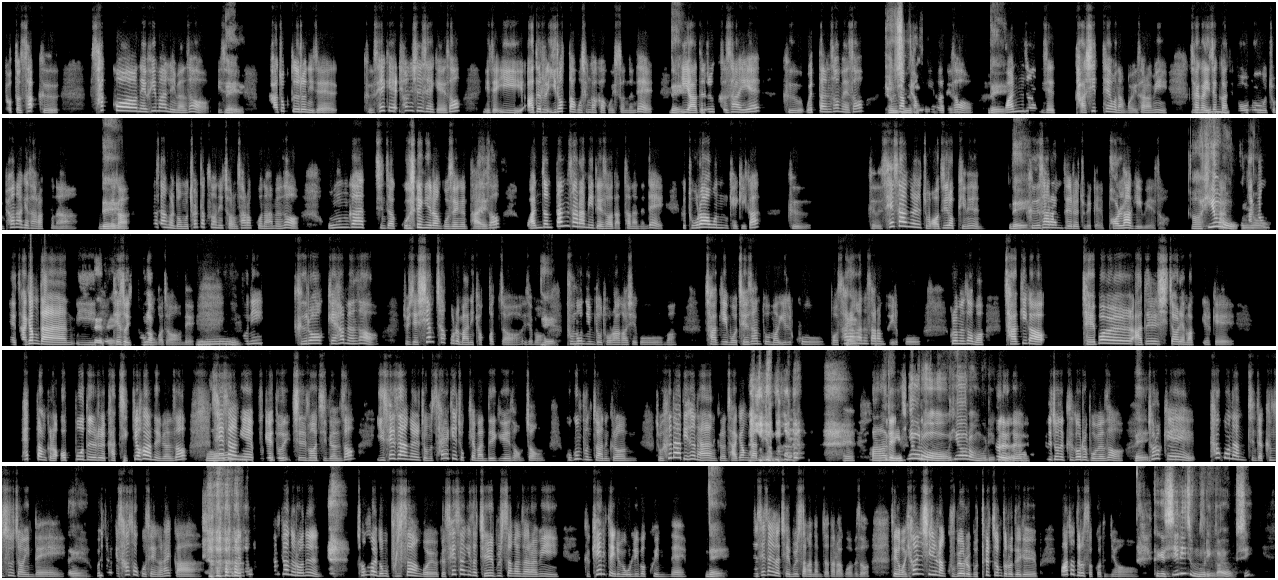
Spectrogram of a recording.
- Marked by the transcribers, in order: tapping; laughing while speaking: "고생이란"; laugh; other background noise; laughing while speaking: "같이 껴안으면서"; laugh; laugh; laughing while speaking: "못할"
- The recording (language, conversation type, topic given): Korean, unstructured, 영화 속 어떤 캐릭터가 당신에게 가장 큰 영감을 주었나요?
